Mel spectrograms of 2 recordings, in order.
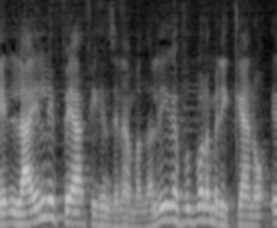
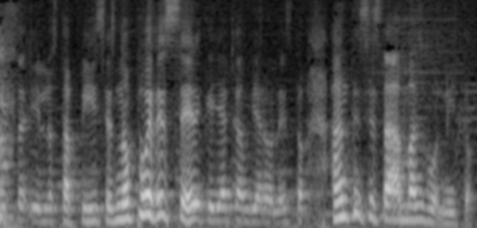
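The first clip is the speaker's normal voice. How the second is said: higher mock-indignant girl voice; girl complaining; 6 semitones higher than usual. Girl revealing the punchline about the carpet, mock indignant. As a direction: complain the room has been redone.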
